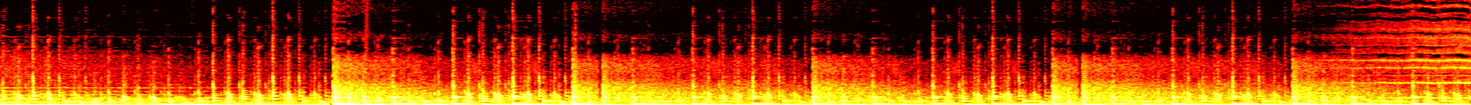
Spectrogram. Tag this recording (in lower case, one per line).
music
country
